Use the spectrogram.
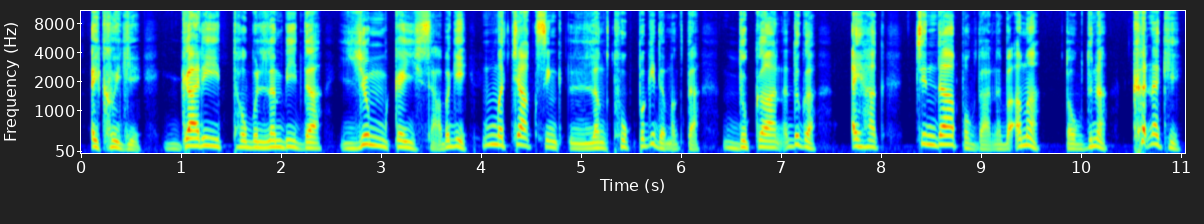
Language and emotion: Manipuri, angry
